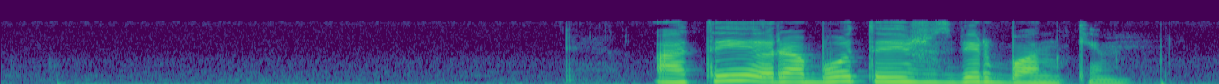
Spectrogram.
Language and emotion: Russian, neutral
